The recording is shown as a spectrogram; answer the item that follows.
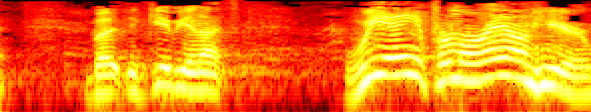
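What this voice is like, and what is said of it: Put-on Bladen County accent. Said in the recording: “I don't know why they have a Bladen County accent.”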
